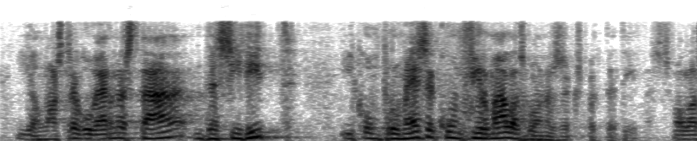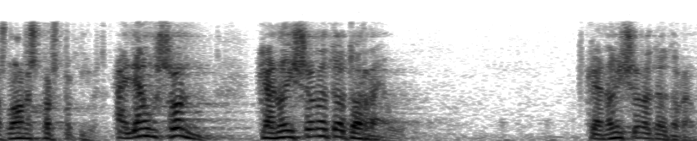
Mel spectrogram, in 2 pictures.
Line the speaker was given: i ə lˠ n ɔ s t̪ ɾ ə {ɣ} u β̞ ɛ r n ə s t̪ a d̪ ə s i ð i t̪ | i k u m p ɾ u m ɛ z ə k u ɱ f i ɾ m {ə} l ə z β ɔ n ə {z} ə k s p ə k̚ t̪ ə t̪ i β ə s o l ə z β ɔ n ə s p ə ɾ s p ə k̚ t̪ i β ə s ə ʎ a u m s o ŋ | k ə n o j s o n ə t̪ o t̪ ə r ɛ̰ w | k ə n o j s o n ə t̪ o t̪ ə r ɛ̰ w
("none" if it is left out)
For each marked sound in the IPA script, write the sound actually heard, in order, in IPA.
ɣ, a, z

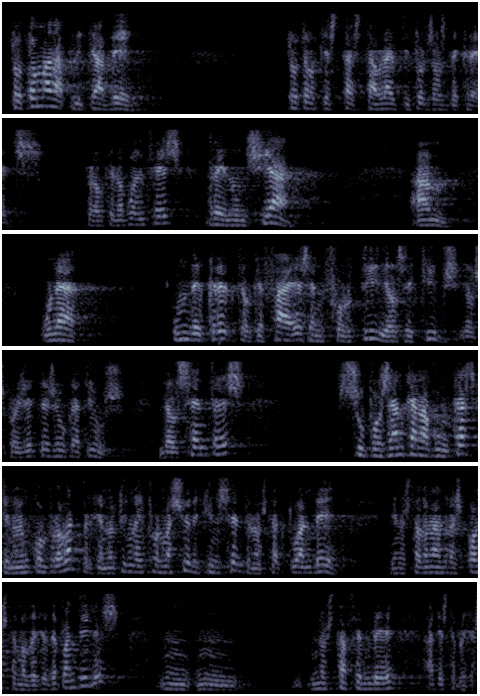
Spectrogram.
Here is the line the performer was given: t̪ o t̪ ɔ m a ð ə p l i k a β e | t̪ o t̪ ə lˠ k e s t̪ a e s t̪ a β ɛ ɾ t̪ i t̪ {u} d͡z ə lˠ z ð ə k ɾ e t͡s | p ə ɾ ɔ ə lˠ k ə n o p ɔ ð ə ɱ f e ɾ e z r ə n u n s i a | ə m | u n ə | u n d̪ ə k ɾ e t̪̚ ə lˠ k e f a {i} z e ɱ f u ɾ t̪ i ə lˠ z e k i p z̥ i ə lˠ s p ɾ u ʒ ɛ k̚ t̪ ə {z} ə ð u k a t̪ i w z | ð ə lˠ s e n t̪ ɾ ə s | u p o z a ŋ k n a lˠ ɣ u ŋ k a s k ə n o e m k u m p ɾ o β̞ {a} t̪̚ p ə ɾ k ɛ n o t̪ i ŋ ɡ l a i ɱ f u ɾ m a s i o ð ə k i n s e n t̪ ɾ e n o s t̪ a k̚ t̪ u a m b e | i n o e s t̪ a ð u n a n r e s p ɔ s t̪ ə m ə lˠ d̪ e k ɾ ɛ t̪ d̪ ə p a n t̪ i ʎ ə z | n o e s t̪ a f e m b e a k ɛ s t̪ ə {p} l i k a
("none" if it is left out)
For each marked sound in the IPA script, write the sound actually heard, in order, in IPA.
o, e, z, a, p

